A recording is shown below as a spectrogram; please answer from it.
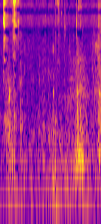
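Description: Near silence: a sharp click right at the start, then faint clicks and rustles of costume jewelry being handled.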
